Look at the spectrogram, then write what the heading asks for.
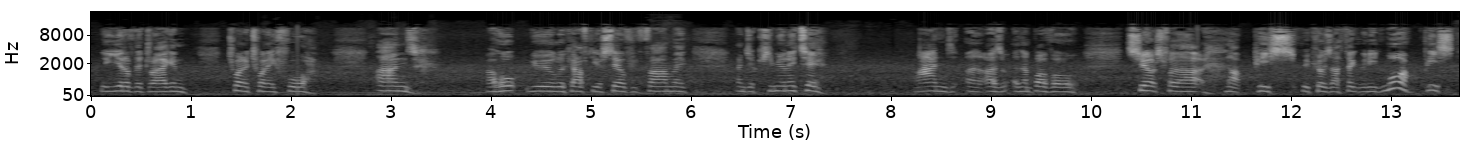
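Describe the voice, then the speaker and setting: A man's voice: sits high, a little hiss or hum. A man talking thoughtfully as he walks outside at night, often repeating words as he gathers his thoughts. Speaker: vlogger. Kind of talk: reflective walking vlog. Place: outdoors on a city street at night.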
